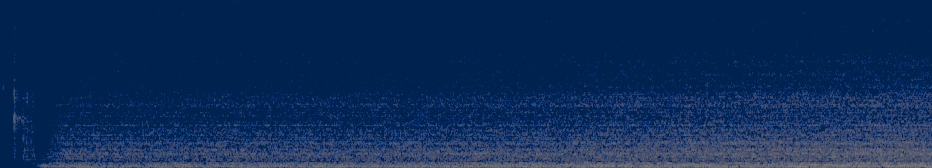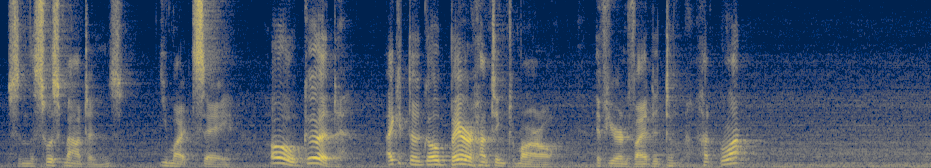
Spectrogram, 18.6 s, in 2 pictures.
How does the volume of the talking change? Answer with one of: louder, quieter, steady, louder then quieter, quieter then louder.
louder then quieter.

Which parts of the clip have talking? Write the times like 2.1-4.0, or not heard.
9.4-16.7.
